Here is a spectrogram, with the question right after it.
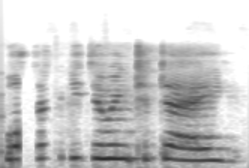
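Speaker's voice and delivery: high, loud put-on standard British; exaggerated standard British English; standard British accent. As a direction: chirp it in a proper British accent, high-pitched. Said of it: "doing the standard British".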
